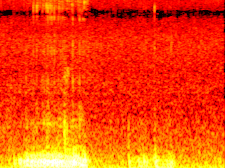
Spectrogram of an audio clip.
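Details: Sleeping female Miniature Dachshund snoring contentedly: one deep, rumbling low snore lasting under a second, followed by quieter, softer breathing rasps.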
